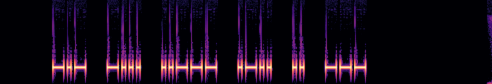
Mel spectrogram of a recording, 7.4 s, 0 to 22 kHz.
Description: Morse code, heard as a keyed tone, about 21 wpm, spaced as for 16 wpm, 700 Hz. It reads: KB2LIO
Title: USA Call Signs - 6 Characters - 2x Character Spacing - 22wpm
